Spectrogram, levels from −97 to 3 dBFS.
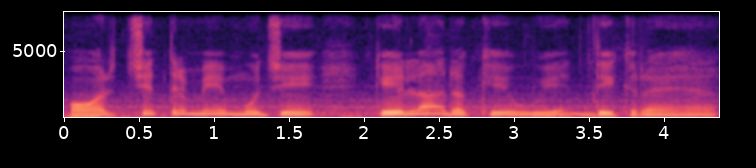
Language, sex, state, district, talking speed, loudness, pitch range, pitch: Hindi, female, Madhya Pradesh, Katni, 135 wpm, -17 LUFS, 190-235 Hz, 200 Hz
